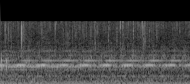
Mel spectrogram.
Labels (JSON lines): {"label": "anthrophony, boat engine", "recorder": "SoundTrap 500"}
